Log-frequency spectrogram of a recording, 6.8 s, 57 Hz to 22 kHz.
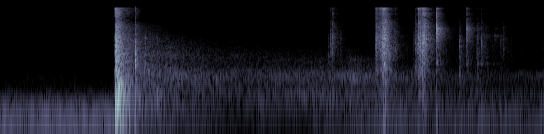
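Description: A single 12 gauge slug shot from a Mossberg 500 pump shotgun: one sharp report about a second and a half in, its echo dying away over about a second and a half. A few seconds later comes a quick run of sharp clacks.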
